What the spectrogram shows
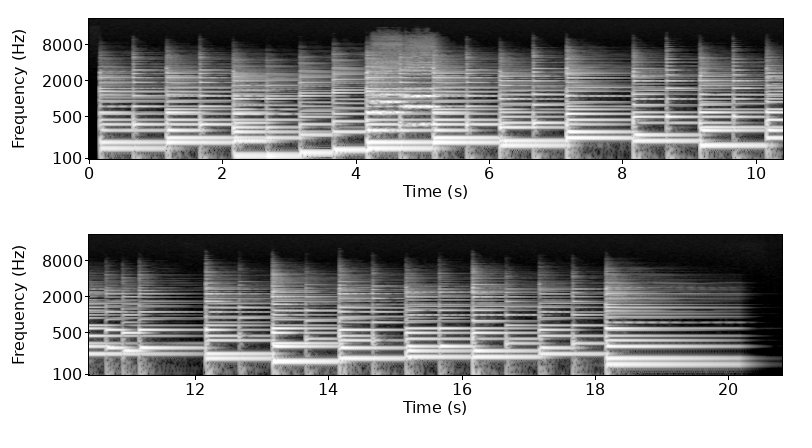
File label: thirds no voice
